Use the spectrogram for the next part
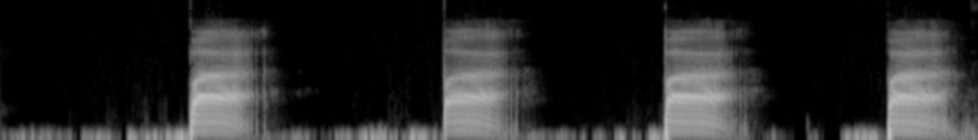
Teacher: Dia yang nempelnya adalah bibir bibir atas dan bibir bibir bawah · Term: huruf P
